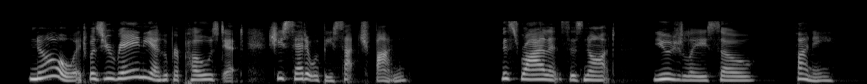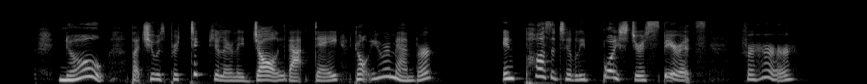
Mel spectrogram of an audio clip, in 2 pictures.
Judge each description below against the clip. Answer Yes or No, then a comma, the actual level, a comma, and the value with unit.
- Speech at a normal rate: No, slow, 130 wpm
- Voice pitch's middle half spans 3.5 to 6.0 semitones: Yes, average, 5.1 semitones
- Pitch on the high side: Yes, high, 225 Hz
